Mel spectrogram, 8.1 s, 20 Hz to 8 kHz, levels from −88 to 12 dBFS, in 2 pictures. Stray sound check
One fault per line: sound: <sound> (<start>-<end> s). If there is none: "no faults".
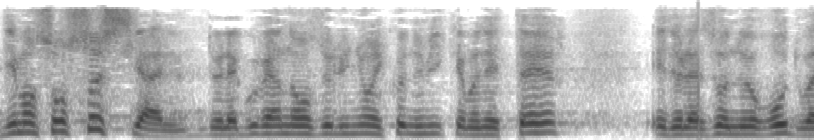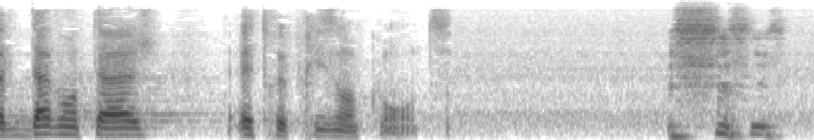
sound: laugh (7.4-8.0 s)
